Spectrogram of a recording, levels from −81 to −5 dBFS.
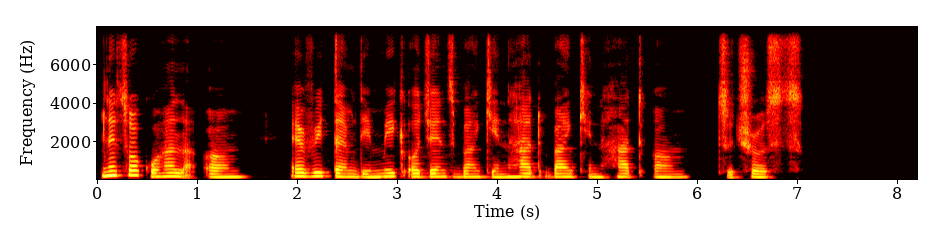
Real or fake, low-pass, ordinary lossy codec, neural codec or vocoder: real; none; none; none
